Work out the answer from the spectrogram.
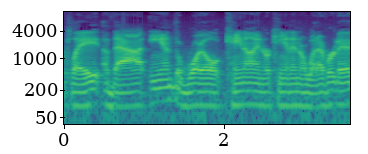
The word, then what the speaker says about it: Royal Canin: It's like the Royal, I guess somebody said I pronounced it wrong. I think I said that already, Royal Canine, but I guess it's Royal Canin or something like that.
